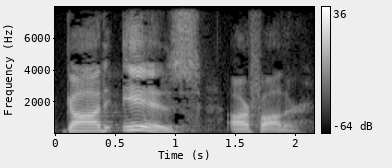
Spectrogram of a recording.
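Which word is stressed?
is. The word is is stressed.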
